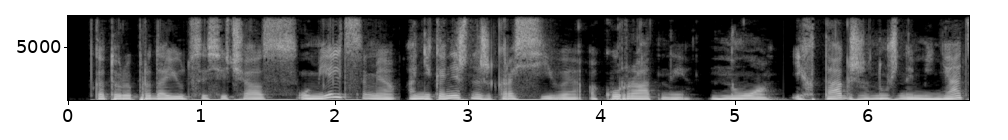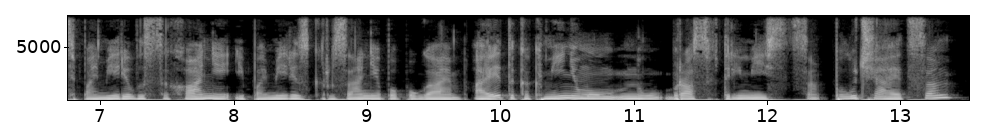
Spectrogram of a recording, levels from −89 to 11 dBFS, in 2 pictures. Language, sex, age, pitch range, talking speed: Russian, female, 20-39, 155-190 Hz, 140 wpm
